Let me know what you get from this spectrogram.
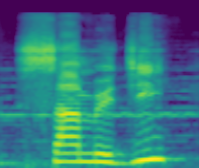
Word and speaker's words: samedi: S-A-M-E-D-I. Samedi. Samedi. Okay. Ça s'écrit samedi, pero se prononcia samedi.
